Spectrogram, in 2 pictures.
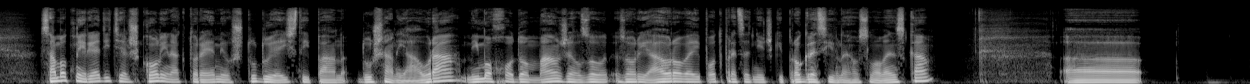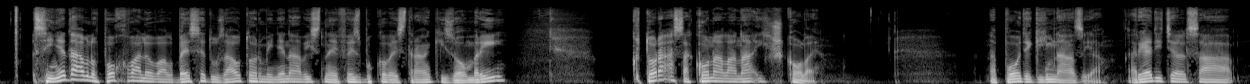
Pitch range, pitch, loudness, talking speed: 105-135 Hz, 115 Hz, -18 LUFS, 100 wpm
